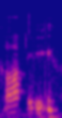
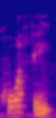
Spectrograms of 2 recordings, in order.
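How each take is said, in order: First: The word has a standard accent. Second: The word has a Brooklyn accent. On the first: The speaker calls it right. "instead of coffee" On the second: The speaker calls it wrong. "I just said coffee"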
